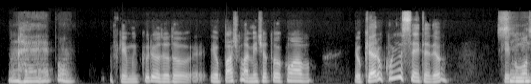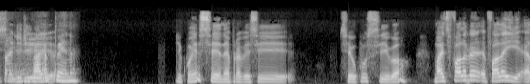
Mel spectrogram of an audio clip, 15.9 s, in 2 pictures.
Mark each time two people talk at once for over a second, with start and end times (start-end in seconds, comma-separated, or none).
7.5-8.7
